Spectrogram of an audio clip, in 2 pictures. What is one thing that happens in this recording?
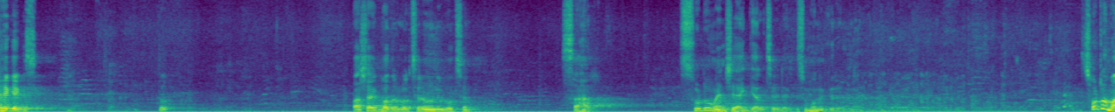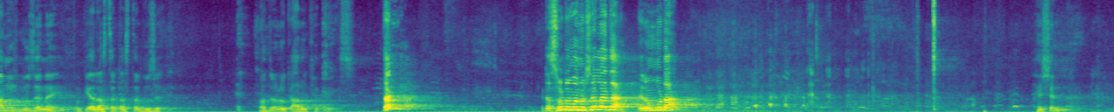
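A man speaks through a microphone in bursts with pauses, in a calm preaching voice.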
